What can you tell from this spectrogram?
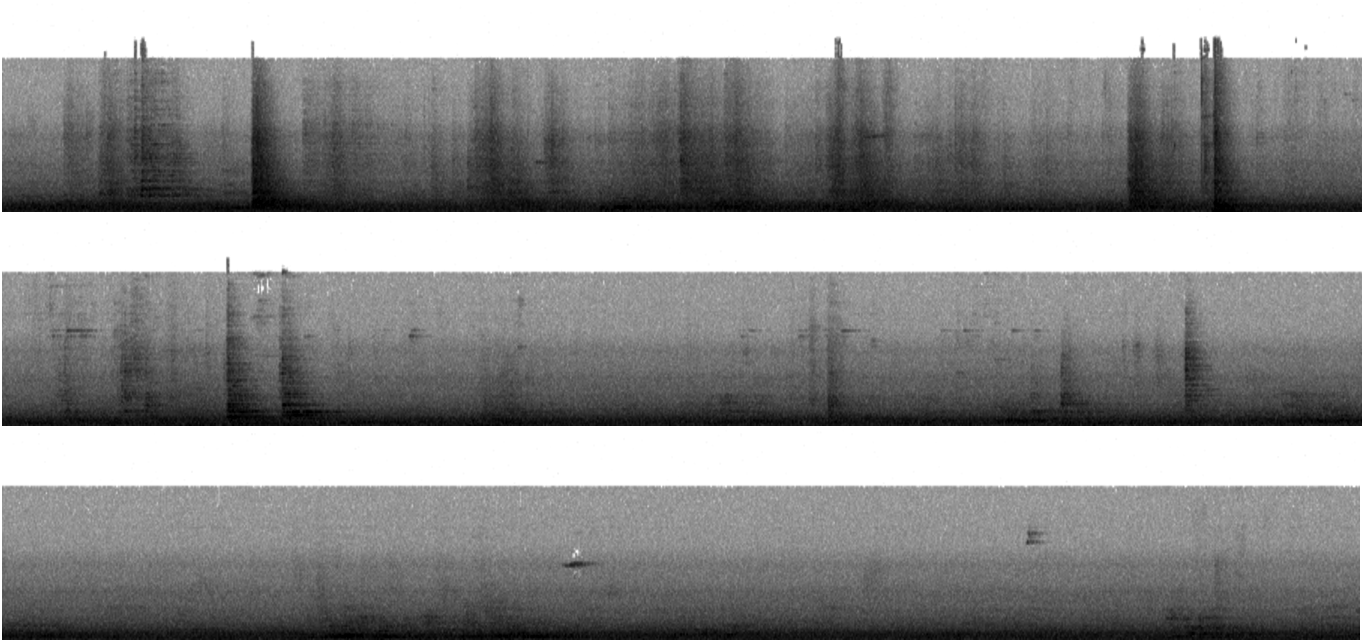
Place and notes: Standing outside the Metal Shop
